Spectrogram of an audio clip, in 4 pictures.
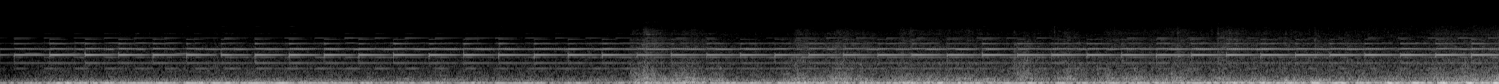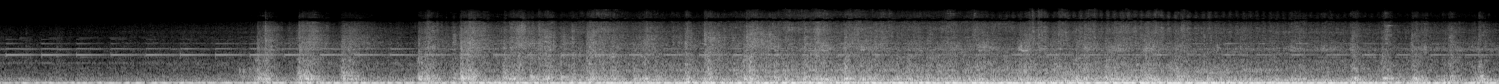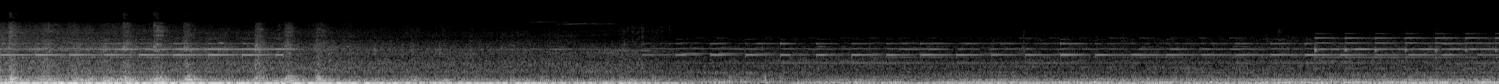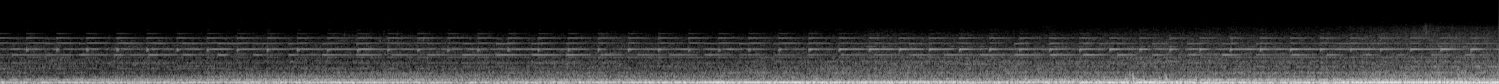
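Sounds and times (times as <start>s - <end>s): steady high ringing tone: 0.0s - 20.3s, 35.3s - 59.9s
train wheels clattering on rails: 6.1s - 37.8s.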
